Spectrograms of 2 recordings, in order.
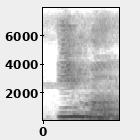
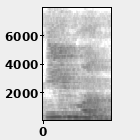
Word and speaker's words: Ímã: Ímã tem 2 sílabas, ímã, ímã, e a sílaba tônica é I, e termina em an, an.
